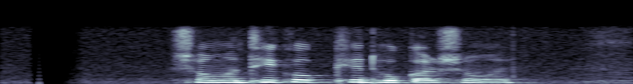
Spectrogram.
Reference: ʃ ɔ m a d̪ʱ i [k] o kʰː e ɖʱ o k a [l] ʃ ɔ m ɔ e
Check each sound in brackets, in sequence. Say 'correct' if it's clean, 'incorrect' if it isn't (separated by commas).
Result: correct, incorrect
